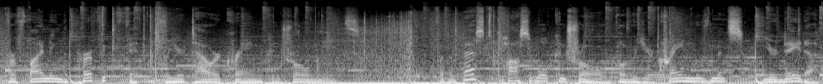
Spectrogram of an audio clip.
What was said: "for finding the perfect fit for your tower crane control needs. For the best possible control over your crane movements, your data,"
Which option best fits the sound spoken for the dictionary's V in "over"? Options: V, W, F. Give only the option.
V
